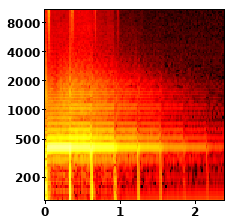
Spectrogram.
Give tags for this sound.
100bpm
electronic
multi-sample
synth
waldorf

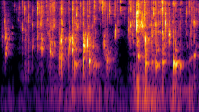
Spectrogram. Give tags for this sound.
aquatic
crash
Drip
Dripping
Game
Movie
pour
wave
Wet

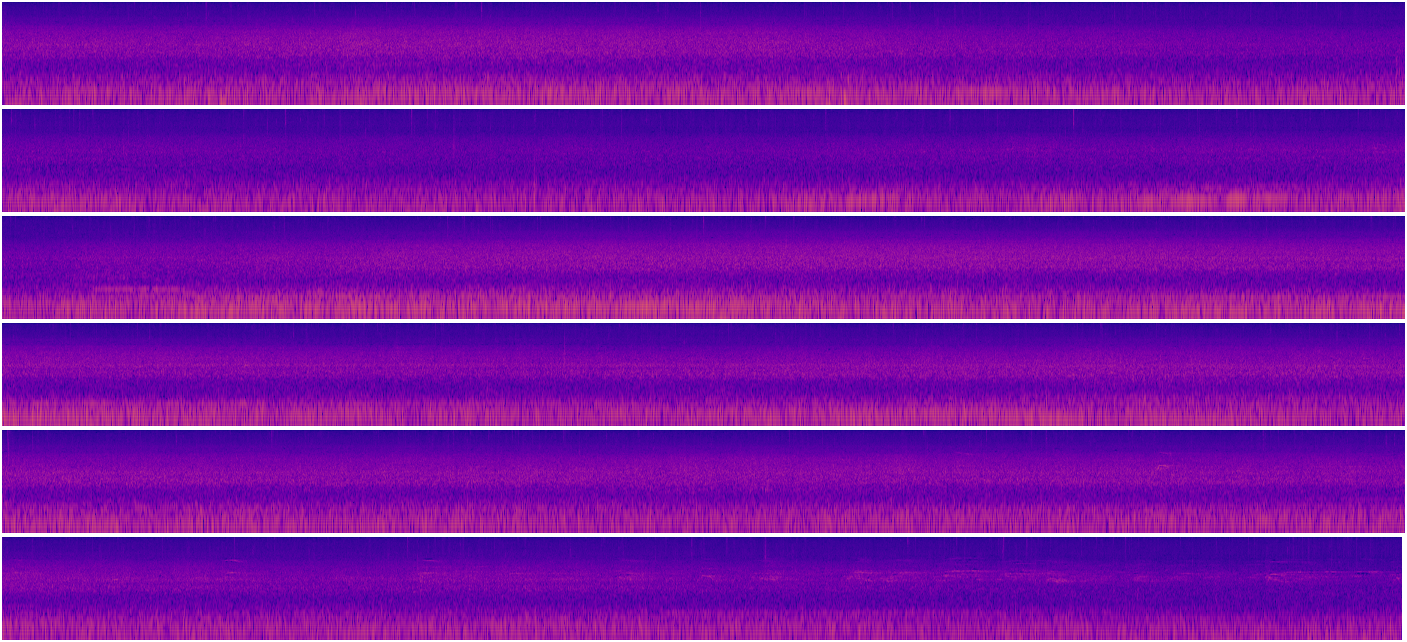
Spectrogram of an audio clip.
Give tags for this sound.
boulevard
traffic
wet
busy
wash
road
far
heavy

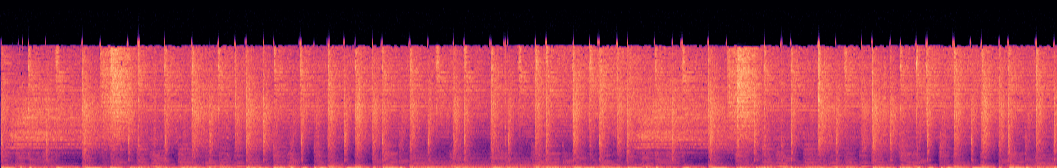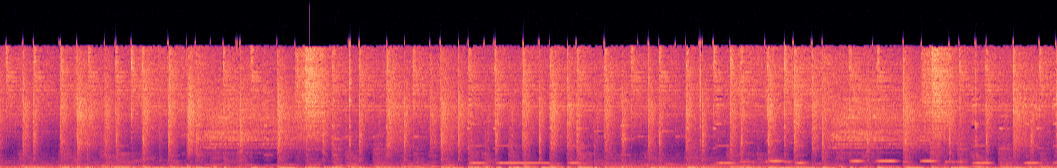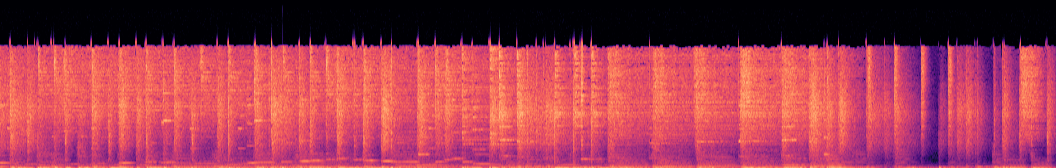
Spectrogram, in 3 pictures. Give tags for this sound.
game
Jazz

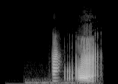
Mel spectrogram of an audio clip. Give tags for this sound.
flatulation
poot
fart

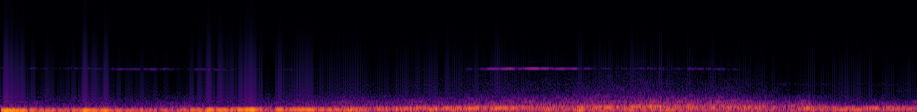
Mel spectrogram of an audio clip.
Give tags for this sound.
whistle
breath
soundeffect
wind
weird
noise
human
sound
recording
odd

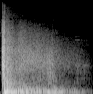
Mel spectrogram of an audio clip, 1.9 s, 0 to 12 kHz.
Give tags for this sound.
military
indirect
report
mortar
explosion
M224
war
weapon

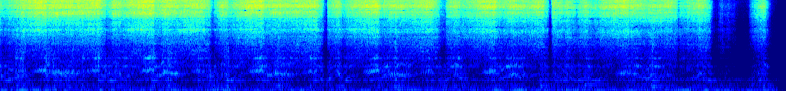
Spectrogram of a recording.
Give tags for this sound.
studio-recording
robot
toy
wind-up
unwiding

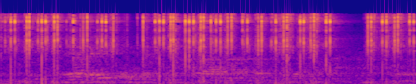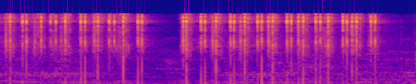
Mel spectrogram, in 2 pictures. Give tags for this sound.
bike
mechanic
cycle
bell
metallic
bicycle
horn

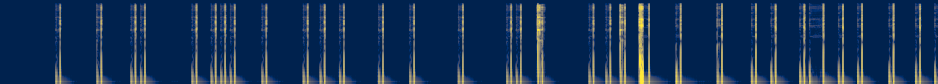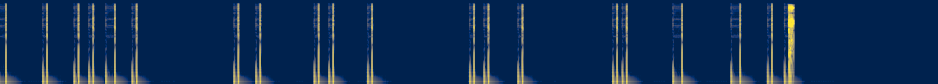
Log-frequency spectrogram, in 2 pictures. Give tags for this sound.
bent
circuit
circuitbent
glitch
lo-fi
lofi
spell

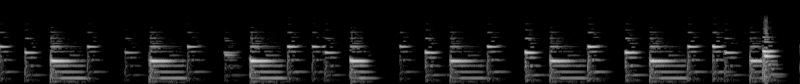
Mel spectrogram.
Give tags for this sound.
broken
lo-fi

